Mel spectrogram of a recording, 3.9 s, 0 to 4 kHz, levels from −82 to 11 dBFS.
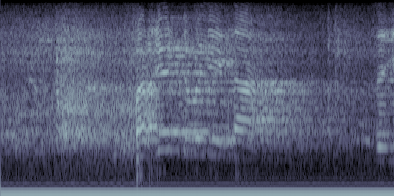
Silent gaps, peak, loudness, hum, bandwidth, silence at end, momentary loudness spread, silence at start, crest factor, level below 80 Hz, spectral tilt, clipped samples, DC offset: none; -8 dBFS; -22 LUFS; none; 4 kHz; 0 s; 13 LU; 0 s; 16 dB; -66 dBFS; -5 dB/octave; under 0.1%; 4%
